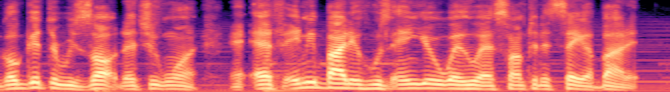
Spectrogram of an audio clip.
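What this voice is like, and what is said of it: Raised, loud passionate voice. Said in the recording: “Sorry if I raised my voice.”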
